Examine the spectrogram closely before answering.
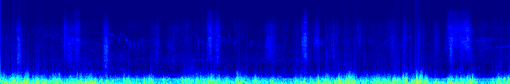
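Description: A shovel scrapes and digs into soil.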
